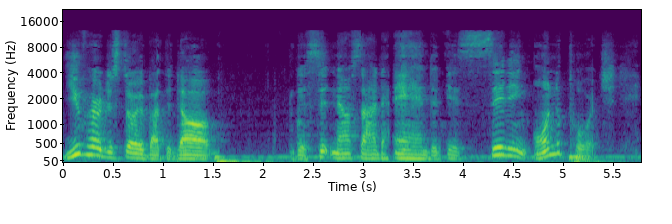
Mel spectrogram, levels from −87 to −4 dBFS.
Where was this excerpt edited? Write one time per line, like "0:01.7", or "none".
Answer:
0:02.3
0:03.3
0:03.8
